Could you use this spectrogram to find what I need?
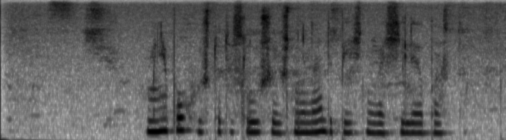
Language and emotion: Russian, neutral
